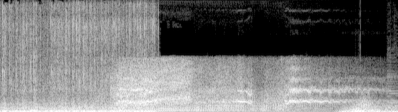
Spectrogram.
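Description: Car engine running hard with tyres squealing, the squeals as wavering screeches about two seconds in, near the middle and again a little later; the low engine rumble drops away in between and comes back near the end.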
